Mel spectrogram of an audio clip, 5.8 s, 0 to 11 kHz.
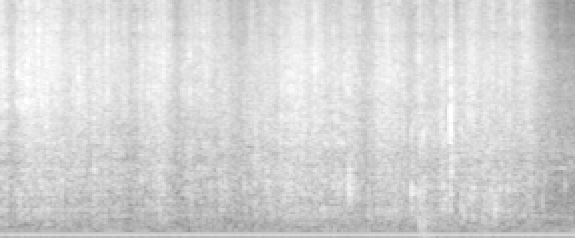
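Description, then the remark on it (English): Paper packaging crinkles and rustles steadily as it is pulled from a box about 1 foot by 10 inches by 8 inches, weighing maybe a quarter of a pound, a continuous texture with a few sharper crackles and no talking. “1 foot by 10 inches by 8 inches box, and it maybe weighs a quarter of a pound. Yeah, probably. It's just paper.”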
